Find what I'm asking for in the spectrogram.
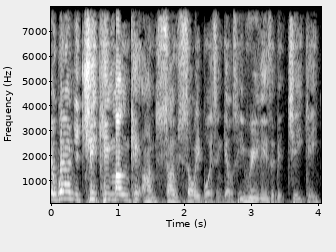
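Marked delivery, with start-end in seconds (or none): none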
